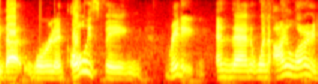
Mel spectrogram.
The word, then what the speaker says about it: Reading: So, believe it or not, this is also pronounced Reading if you're speaking about a town in England.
